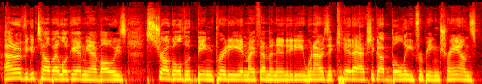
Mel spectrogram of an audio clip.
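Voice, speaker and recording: On a comedy festival stage, a stand-up comedian in her thirties performs live in a low, husky voice. Her set is deadpan and self-deprecating, delivered in a steady, unhurried tone.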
